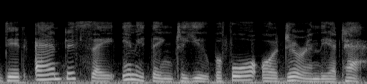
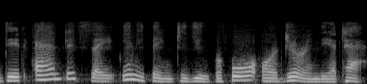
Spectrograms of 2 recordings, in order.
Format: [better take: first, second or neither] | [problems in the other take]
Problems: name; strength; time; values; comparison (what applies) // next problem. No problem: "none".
first | noise reduction (neural separator model SepFormer DNS4)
